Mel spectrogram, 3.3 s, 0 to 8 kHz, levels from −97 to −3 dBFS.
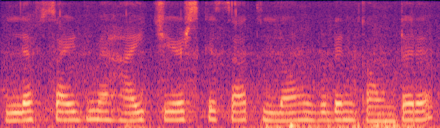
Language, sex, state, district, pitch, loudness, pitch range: Hindi, female, Uttar Pradesh, Lucknow, 195 Hz, -16 LUFS, 185-195 Hz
